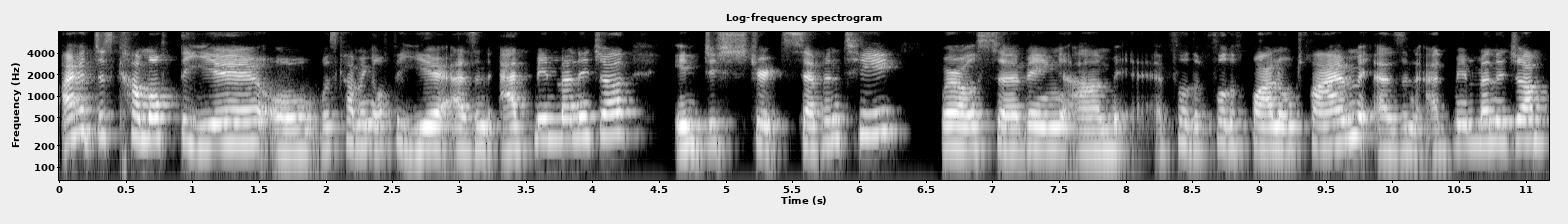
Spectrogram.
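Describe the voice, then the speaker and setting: A woman at medium pitch with an Australian accent, at a moderate pace, with ordinary pitch variation. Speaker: public speaking club leader; speaker. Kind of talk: speech. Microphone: video call.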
